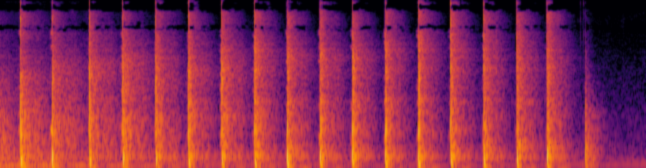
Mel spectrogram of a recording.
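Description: Steel hammer driving a nail into a softwood pine board: a steady run of about eighteen sharp strikes, roughly three a second.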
